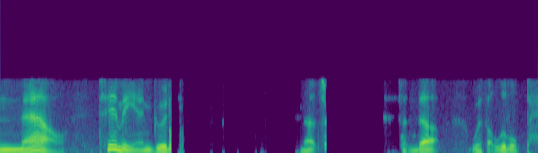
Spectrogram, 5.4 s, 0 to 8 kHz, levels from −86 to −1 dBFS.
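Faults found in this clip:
Bluetooth CVSD headset codec, throughout. Band stops at 4 kHz. Sibilants scratchy, loud bright passages distort as the one-bit delta steps fail to keep up. Granular hiss under the speech. Fits a 64 kbit/s CVSD headset link. Damage plainly audible.

Unconcealed Bluetooth headset packet loss at 1.01–1.03 s. Gap of 3.8 ms, about one packet. Hard-edged hole. No concealment, so silence or an idle pattern fills the slot. Level returns low for a moment as the CVSD step size rebuilds.

Other side's voice leaking through at 1.68–1.86 s, 3.23–3.29 s and 4.00–4.15 s. Second voice about 10, 15 and 25 dB under the talker. Likely residual loudspeaker echo the device's echo canceller missed.

Speech suppressed in double talk at 1.70–3.09 s and 3.27–4.01 s. Talker's voice dips, at worst around 40 dB down. About a second, then half a second. Likely the echo canceller attenuating both voices while the far end talked.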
